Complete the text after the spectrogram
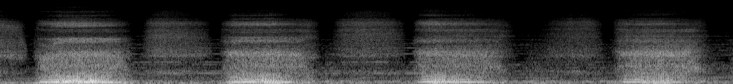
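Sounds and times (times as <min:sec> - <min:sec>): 
distant creature snorting: 0:00.0 - 0:07.1
softer intakes of breath: 0:00.0 - 0:07.1.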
